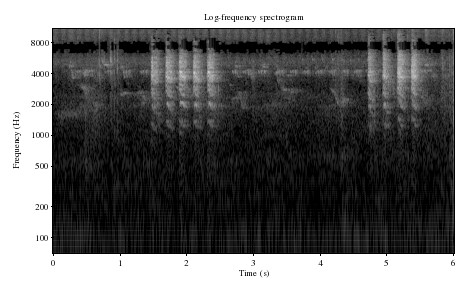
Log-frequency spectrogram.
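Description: Small birds chirping from a bird-feeder video playing on a television: two quick runs of four or five high chirps each, about two seconds in and again near the end.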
